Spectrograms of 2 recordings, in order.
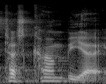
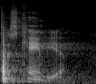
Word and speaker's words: Tuscumbia: Andy can't say it right, but it's Tuscumbia, Andy, not Tuscambia.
